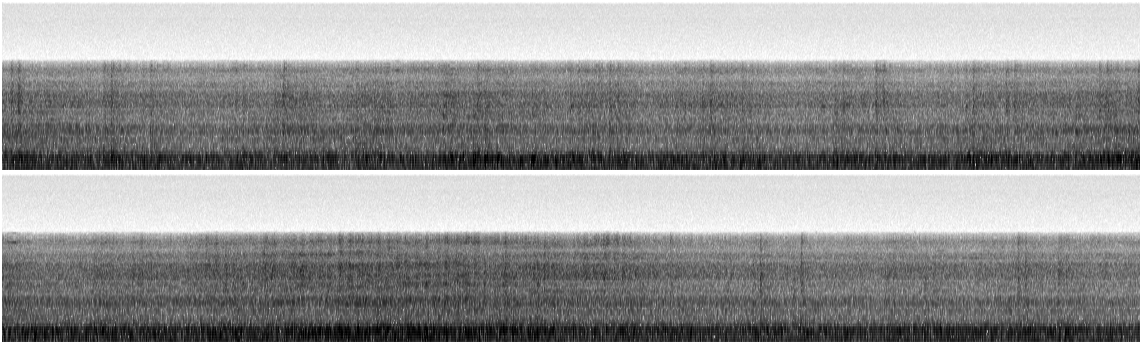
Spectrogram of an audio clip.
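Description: Freight train of autorack cars rolling steadily past, a continuous noise of steel wheels running on the rails.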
